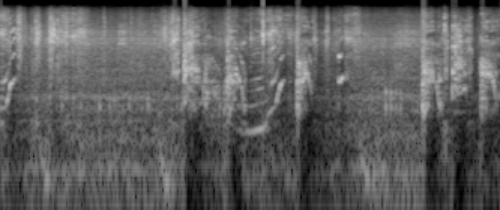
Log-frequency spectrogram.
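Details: A dog excitedly lunges at swiping wiper blades, with quick high yaps, whimpers and harsh barks in irregular clusters, while a rubbery squeak and a low engine-like hum sit behind.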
